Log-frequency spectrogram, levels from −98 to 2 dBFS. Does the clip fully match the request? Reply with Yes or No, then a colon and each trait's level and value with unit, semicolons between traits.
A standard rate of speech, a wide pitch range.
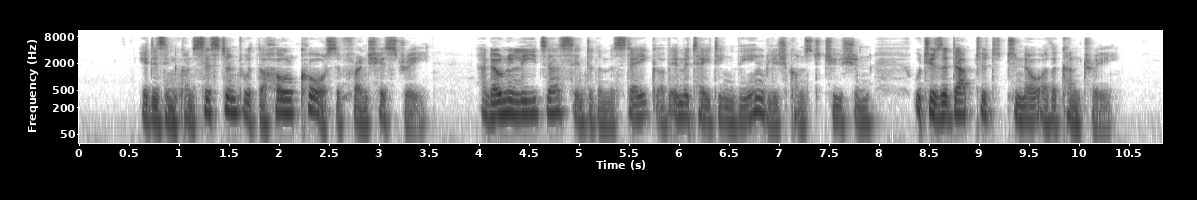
Yes: average, 160 wpm; wide, 6.4 semitones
